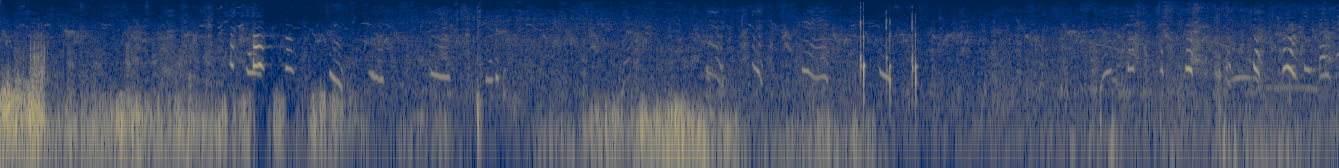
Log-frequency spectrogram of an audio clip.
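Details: Seven-week-old Australian Shepherd puppies from a registered breeding farm, whining and squeaking in short rising and falling whimpers, many overlapping, with scattered sharp clicks and some low rumbling handling noise.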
